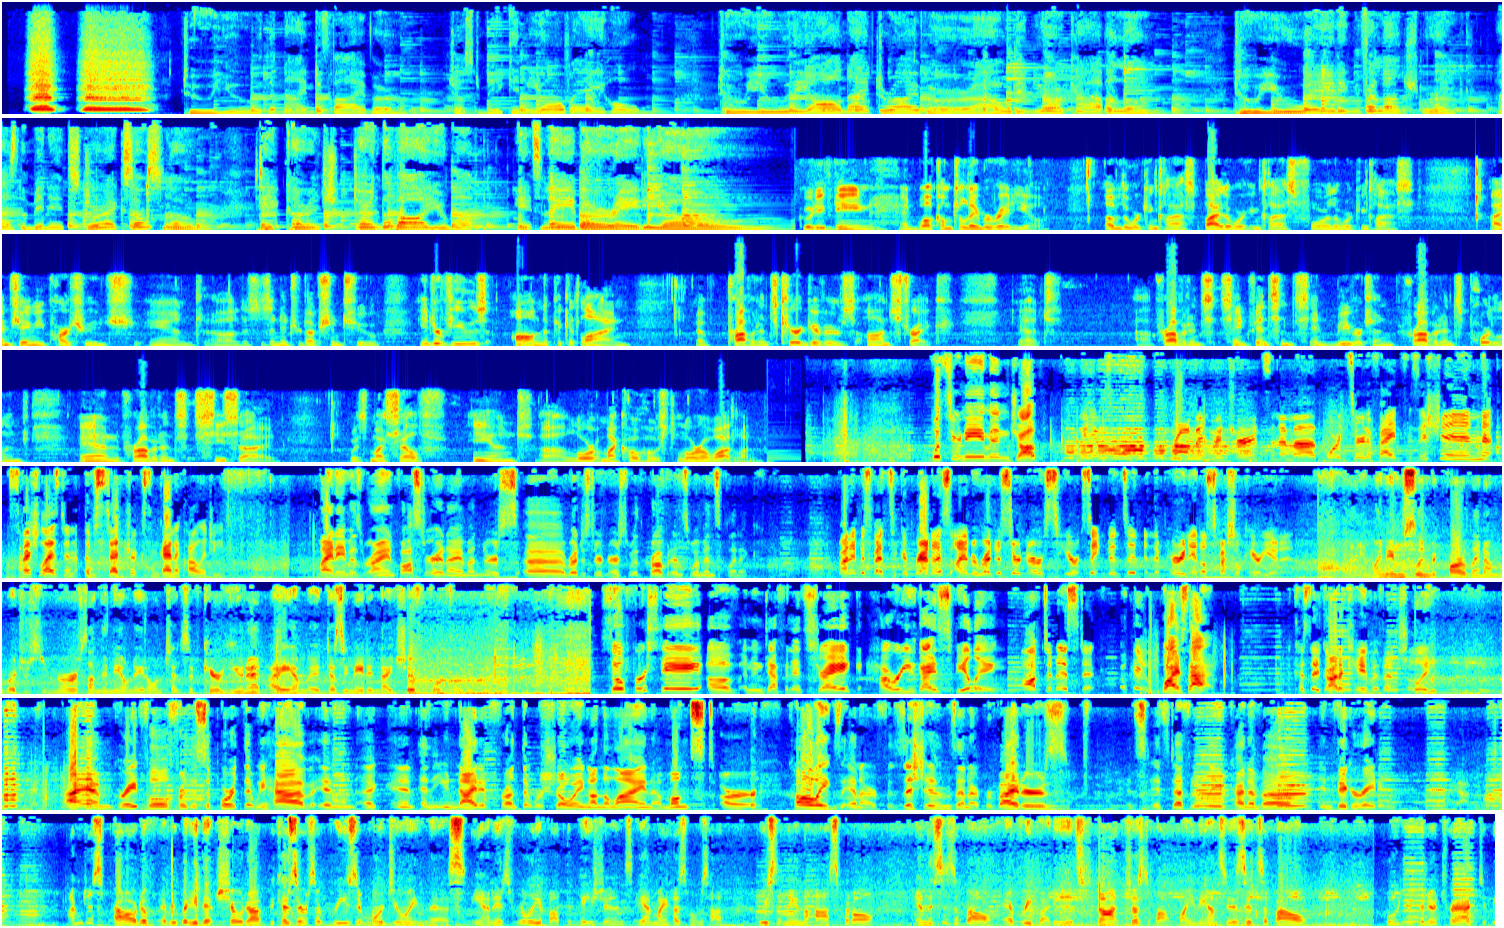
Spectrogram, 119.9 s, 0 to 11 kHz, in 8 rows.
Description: Striking nurses and doctors at Providence St. Vincent's, Providence Portland, and Providence Seaside Hospitals talk about working conditions, worker solidarity and community connections on the picket line, on day one, two and three of the open-ended strike involving over 5,000 caregivers at eight hospitals and seven clinics across Oregon, the state largest ever health care strike.
picket line interviews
